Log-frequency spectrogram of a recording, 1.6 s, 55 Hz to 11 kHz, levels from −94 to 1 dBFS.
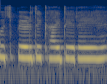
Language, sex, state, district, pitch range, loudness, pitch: Hindi, female, Bihar, Araria, 275-295 Hz, -29 LUFS, 285 Hz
